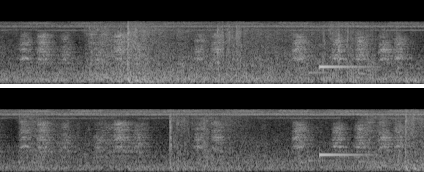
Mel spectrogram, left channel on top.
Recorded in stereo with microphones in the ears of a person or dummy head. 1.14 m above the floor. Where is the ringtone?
10° right (ahead or behind).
